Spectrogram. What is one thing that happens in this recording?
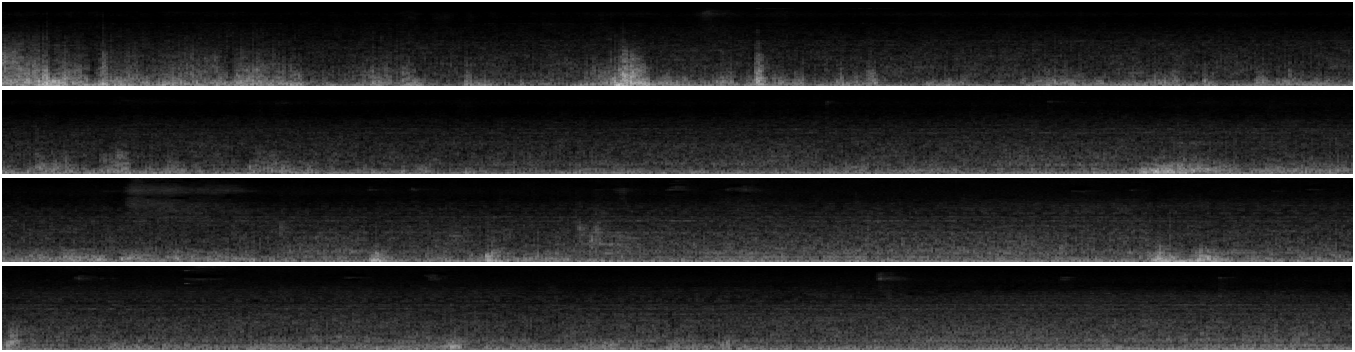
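Traffic rumbles steadily along a nearby street outdoors.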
